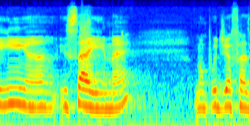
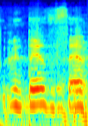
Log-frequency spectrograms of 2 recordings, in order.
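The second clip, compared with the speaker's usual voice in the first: laughing. Real, not acted. Laughs at her own joke.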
